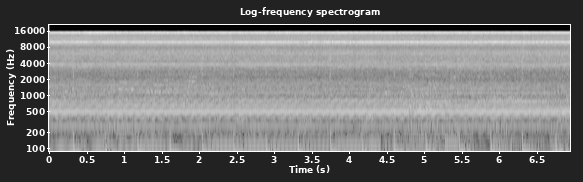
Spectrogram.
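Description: Air compressor for an airbrush running steadily: a loud, constant drone with an uneven low pulsing underneath.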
